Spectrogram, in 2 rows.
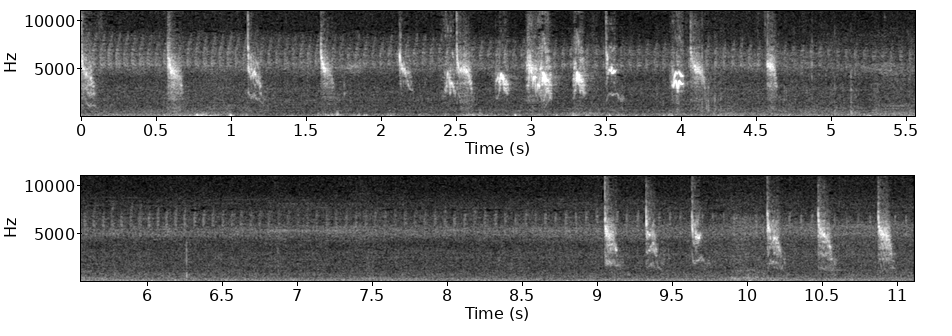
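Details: Sparrows arriving for food at a Tenmangu shrine on 18 August 2020 give a run of crisp high chirps, fall quiet for several seconds, then end with a fresh series of thin tweets.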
